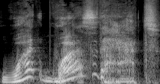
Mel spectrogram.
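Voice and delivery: put-on blurt, far too loud, high and swooping. Retelling what the mom said in a quiet, full theater: imitating mom speaking too loudly. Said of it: "way too loud for the full".

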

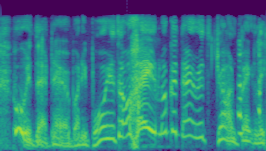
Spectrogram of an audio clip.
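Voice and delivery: very high cartoon voice, pitch swinging wildly, way up. Retelling a recorded call that came to his phone, he does a Tigger voice. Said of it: "after Pooh gets done talking, he's like".

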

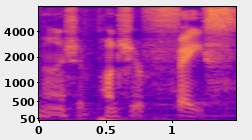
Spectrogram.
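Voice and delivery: put-on under-breath muttering. Retelling what a man on the train muttered right there, imitating someone muttering. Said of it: "he like muttered. It was like under his breath".

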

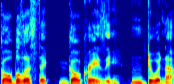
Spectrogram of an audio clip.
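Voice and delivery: ordinary talk, nothing marked

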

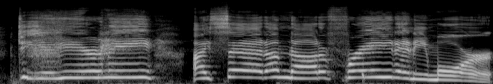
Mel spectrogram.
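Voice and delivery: put-on screaming shout, very high, drawn out. Speaker retells a scene where a character yells, retelling a character's yell. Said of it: "He's yelling to the world".

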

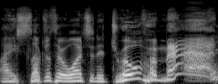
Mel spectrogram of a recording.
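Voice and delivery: hugely overdone hammy sitcom delivery, loud and swooping. Recapping a scene where he talks to Niles, the speaker imitates Kelsey Grammer's over-the-top voice. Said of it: "he's got this very over-the-top voice".

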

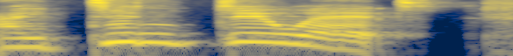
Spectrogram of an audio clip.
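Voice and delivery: play-acted, high, shrieking scream. Speaker recounts a scene where a woman screams at a man, retelling a scream. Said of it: "she screams at him".

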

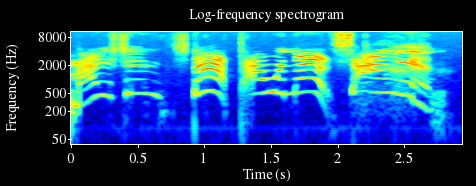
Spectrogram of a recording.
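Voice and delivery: high, slow scolding voice, drawn-out "sand". Mocking how the listener just delivered a line, in a mocking imitation of the listener. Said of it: "That's what you sounded like".

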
